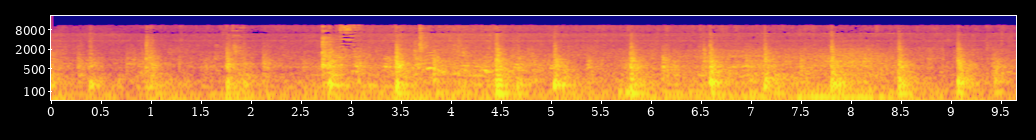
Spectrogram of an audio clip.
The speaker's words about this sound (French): Alors là, c'est la vapeur qui rentre dedans. Alors la vapeur a une certaine pression, donc elle fait reculer le jus de poire. Hein, mais quand il n'y a plus de force devant elle, elle se dissout, la vapeur se dissout.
